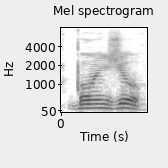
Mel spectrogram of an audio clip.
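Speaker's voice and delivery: "Bonjour" with the R like KH, from the throat. Shown as a demonstration. Teacher models the last letter for beginners, throaty R. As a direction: say "Bonjour", bon-zhoo ending in throaty R. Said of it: "pronounce it from your throat".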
